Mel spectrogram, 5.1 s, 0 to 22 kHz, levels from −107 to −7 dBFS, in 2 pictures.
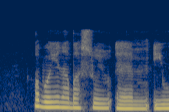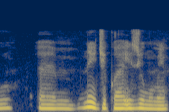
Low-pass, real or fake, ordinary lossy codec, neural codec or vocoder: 7.2 kHz; real; none; none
